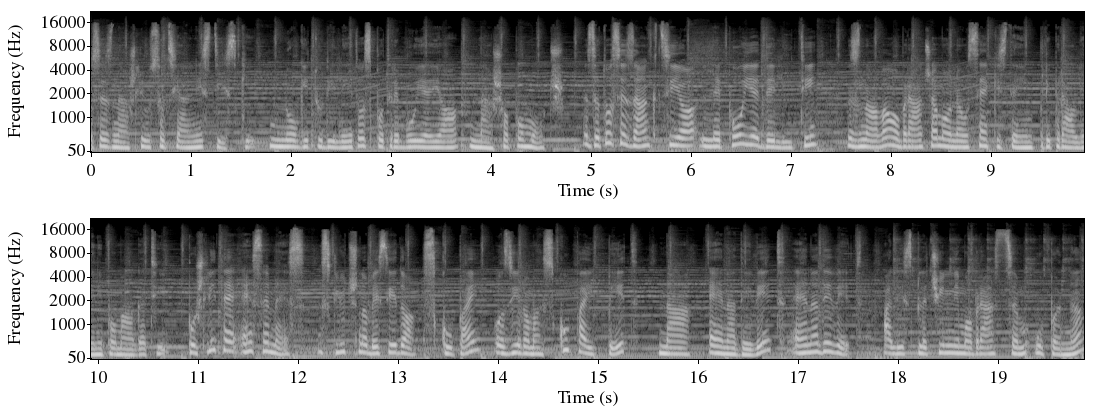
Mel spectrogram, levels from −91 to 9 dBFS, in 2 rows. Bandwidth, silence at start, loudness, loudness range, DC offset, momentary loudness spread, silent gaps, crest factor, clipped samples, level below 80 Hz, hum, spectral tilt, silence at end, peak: 17 kHz; 0 s; -16 LUFS; 1 LU; under 0.1%; 5 LU; none; 12 dB; under 0.1%; -40 dBFS; none; -5.5 dB/octave; 0 s; -4 dBFS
